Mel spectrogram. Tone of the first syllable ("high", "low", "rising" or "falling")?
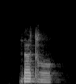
high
